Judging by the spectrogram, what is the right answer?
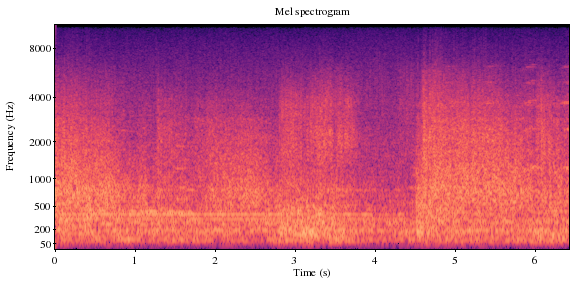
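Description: Explosions rumbling one after another, with a sharp new blast about four and a half seconds in, over a steady drone.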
